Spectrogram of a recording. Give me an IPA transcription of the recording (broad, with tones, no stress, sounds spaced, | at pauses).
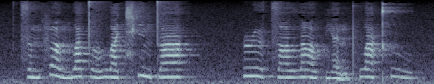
t͡s ə˨˦ n f ɑ˥˨ ʊ̯ n̪ w ä˦ t̪ ɤ˨˦ l w ä˦ t͡ɕʰ i˥˨ n t̪ ä˦ | ɻ ɻ̩˥˨ t͡s ɑ˦ ʊ̯ l ɑ˥˨ ʊ̯ p j ɛ̰˨˩ n pʰ w ä˥˨ kʰ u˥˨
